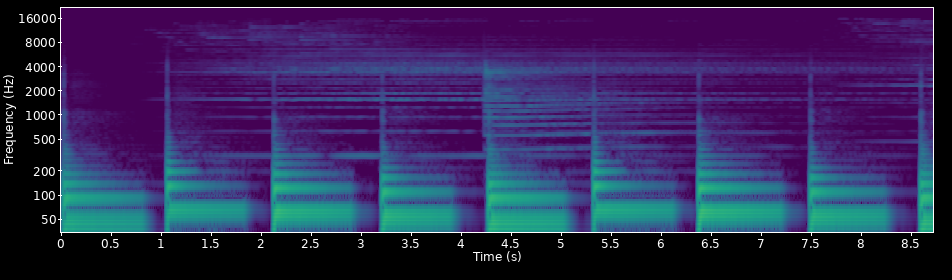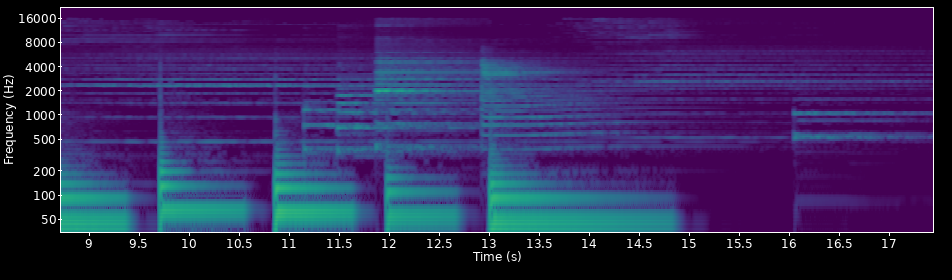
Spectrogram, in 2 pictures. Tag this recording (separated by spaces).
background-sound creepy crime delusion drama fear fearful frightful ghost Gothic grisly halloween haunted hell horror instrumental macabre mysterious nightmare phantom satanic scary sinister spooky suspense terrifying terror thrill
